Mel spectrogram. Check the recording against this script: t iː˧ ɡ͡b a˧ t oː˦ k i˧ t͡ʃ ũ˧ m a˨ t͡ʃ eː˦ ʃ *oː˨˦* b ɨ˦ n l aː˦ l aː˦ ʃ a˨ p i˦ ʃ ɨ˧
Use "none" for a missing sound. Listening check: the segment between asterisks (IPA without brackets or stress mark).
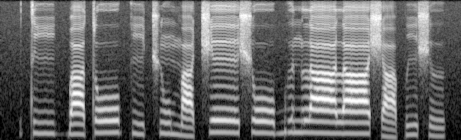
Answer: oː˦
